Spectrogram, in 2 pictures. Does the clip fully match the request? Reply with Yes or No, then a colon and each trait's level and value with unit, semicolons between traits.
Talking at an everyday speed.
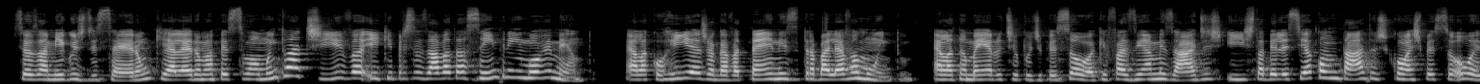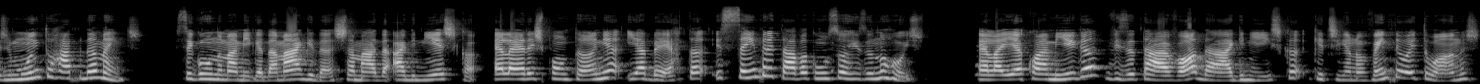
Yes: average, 155 wpm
